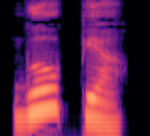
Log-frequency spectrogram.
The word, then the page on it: ಗೋಪ್ಯ: gōpya; kannada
